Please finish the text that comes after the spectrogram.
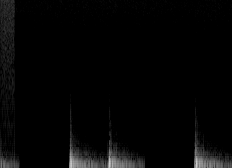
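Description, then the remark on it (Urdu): A deep, muffled human heartbeat thumps in lub-dub pairs, two double beats with a pause between, low with no voices. “مگر ہم اسے محسوس تو کر سکتے ہیں چلیں اپنے دل پر ہاتھ رکھیں اور ذرا سنیں دل کی دھڑکن آپ سن رہے ہیں یہ آپ کا دل ہے”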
